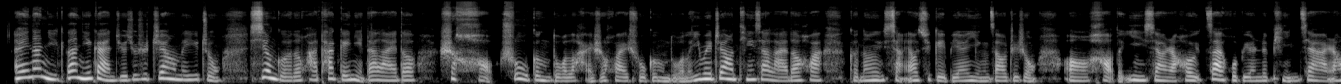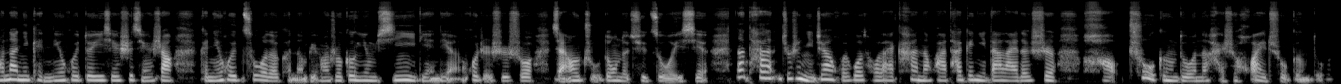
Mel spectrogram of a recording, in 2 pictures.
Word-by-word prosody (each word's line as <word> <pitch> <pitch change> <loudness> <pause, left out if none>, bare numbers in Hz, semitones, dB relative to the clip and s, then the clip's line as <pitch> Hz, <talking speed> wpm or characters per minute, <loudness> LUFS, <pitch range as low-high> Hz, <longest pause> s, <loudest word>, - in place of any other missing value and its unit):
诶， 295 +3 +5
那 370 - +2
你 260 -9 +6
那 315 +2 +4
你 270 -3 +9
感 250 -10 +4
觉 190 +1 -2
就 225 +3 -5
是 245 +1 -2
这 285 - 0
样 255 -4 +5
的 215 - 0
一 215 +1 -1
种 190 -7 -4 0.3
性 320 -3 +8
格 175 -8 0
的 180 - -3
话， 205 +2 -3
它 260 - +1
给 210 -3 -1
你 215 -4 +3
带 200 +2 0
来 190 -2 0
的 195 +1 -2 0.2
是 - - +3
好 - - -2
处 250 -3 0
更 195 -4 -2
多 160 -1 -4
了， 165 - -4
还 - - -5
是 - - -2
坏 175 -1 -3
处 160 0 -5
更 160 -3 -4
多 - - -4
了？ 150 - -4
因 215 +7 +4
为 255 0 +8
这 275 +3 +1
样 245 -3 +6
听 230 -1 0
下 225 -1 0
来 170 -4 -1
的 185 +2 0
话， 190 -1 -1 0.2
可 175 - -7
能 190 +2 0
想 - - +1
要 190 - +1
去 205 +4 -1
给 175 -4 -3
别 160 +3 -5
人 175 +1 -3
营 160 -3 -3
造 170 +1 0
这 170 - -6
种， 170 -2 -3 0.3
呃， 170 -2 0
好 - - 0
的 - - -6
印 200 -2 +2
象， 190 -2 +2
然 155 - +1
后 190 -3 0
在 230 +1 +5
乎 190 -2 -3
别 170 - -4
人 165 0 -5
的 175 - -4
评 165 -1 -5
价， 185 -4 0
然 - - -1
后 190 - +1
那 220 +1 +5
你 200 -1 +5
肯 190 -6 -5
定 185 +2 0
会 195 -1 -2
对 195 0 0
一 190 - +2
些 190 0 -2
事 185 +2 0
情 170 -3 -2
上 180 -3 +4 0.2
肯 170 - -4
定 175 +3 0
会 200 0 +1
做 195 0 +2
的， 160 -1 -2
可 195 - -10
能 230 +1 -3
比 - - -5
方 165 0 -6
说， 180 - -3
更 195 0 0
用 180 -1 -1
心 200 +4 +3
一 185 - 0
点 170 - -4
点， 90 - -3
或 - - -4
者 - - -6
是 170 - -2
说 170 -1 -2 0.2
想 - - +4
要 185 +1 +3
主 - - -7
动 180 0 -2
地 - - -5
去 165 - -3
做 90 - +1
一 75 - -4
些。 155 - +2 0.2
那 335 +1 +1
它 295 -2 +2
就 265 -1 -4
是 265 - +6
你 195 - +4
这 230 -2 +1
样 225 - +4
回 180 -4 -7
过 200 +1 0
头 185 -2 -7
来 180 0 -2
看 210 0 -2
的 175 - 0
话， 180 0 -2
它 - - -2
给 205 0 -3
你 195 -3 +1
带 185 +1 0
来 170 -1 0
的 175 +1 -3
是， 190 -1 0 0.3
好 - - -4
处 285 -7 0
更 180 -4 -1
多 165 -2 -3
呢， 165 +1 -5
还 195 - -7
是 155 +3 -7
坏 170 0 -1
处 150 - -5
更 220 0 -5
多？ 220 +1 -15
190 Hz, 325 characters per minute, -22 LUFS, 175-215 Hz, 0.3 s, 你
